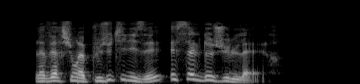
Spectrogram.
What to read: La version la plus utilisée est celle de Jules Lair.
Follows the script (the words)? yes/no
yes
